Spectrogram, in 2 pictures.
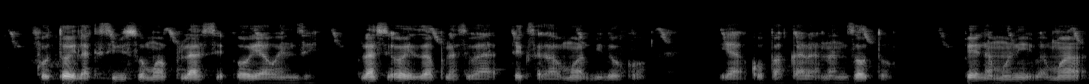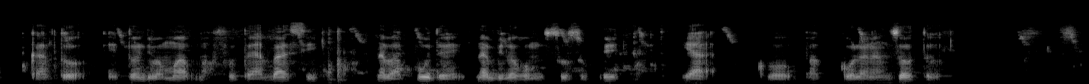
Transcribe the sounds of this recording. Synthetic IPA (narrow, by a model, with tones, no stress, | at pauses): fo˨to˦e˨la˨ki̥˨si˦bi˦so˦mwa˦pla˦sḛ˨o˦jo˦ja˨we˨nze˦pla˦se˨o˦jo˦˨e˨za˦pla˦se˨ba˨te˦ki̥˨sa˨ka˨ba˨mwa˦bi˨lɔ˦kɔ˨ | ja̰˨ko˨pa˨ka˨la̰˨na˨nzo˦to˨ | pe˦na˨mɔ˦ni˦ba˨mwa˦ | ka˨ʁto̰˦e˨to˦ndi˦ba˨mwa˦ma˨fu˦ta˨ja˨ba˦si˦na˨ba˨pu˦de˨na˨bi˨lɔ˦kɔ˨mo˨su˦su˨pe˦ja̰˨ | kʰo˨pa˨ko˨la˨na˨nzo˦to˨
